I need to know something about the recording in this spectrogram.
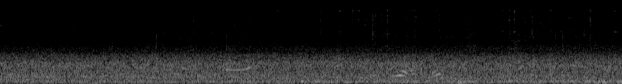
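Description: Hoofbeats of a pair of carriage horses trotting on a sand arena, pulling a driving carriage.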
